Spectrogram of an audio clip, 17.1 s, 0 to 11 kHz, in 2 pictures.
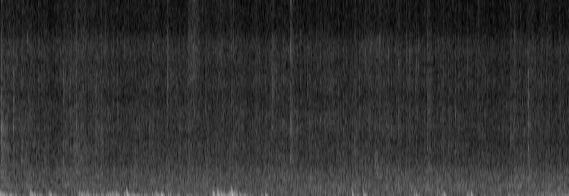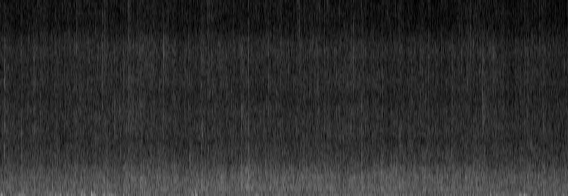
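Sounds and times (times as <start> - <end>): gusting wind: 0.0 - 4.1
wind buffeting microphone: 0.0 - 4.1
steady rain falling: 0.0 - 17.0.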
